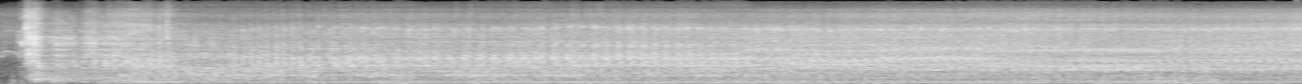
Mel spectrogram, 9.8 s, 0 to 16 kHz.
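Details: GM 4-71 supercharged two-stroke diesel, about 160 HP, roughly 50-60 years old, driving a Frick sawmill, fires up at once just after a secondary fuel filter change. It settles into a steady, even idle with no stumbling or hunting; runs fine.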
